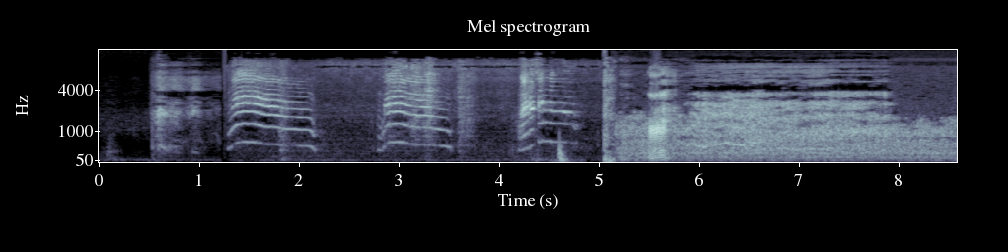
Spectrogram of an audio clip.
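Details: Cat, a poor little baby in the owner's words, giving four drawn-out, wavering meows about a second apart, each slightly falling, then loud rustling and handling noise.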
